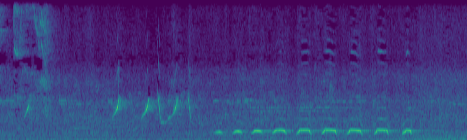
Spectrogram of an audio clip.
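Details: White-rumped shama song: a few high thin whistled notes, then a steady run of about eight rounded, arched mid-pitched notes delivered evenly and quickly over two seconds.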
